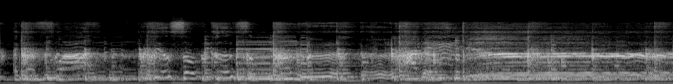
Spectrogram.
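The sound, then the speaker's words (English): Music plays loudly and steadily from a third-generation Echo Dot smart speaker turned all the way up to max volume, with a boxy, slightly compressed tone and a sustained melodic line toward the end. “That's as loud as it gets. Back to the third generation dot.”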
